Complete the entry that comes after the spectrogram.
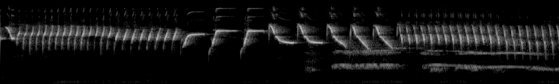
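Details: Grey canary singing very loudly: a long, fast pulsed trill, then a run of quick downward-sweeping whistles, then a rolling trill over a low, steady whistled note. No other sounds.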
